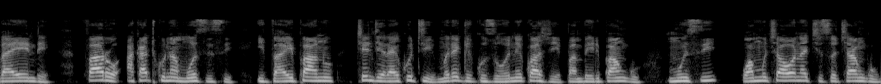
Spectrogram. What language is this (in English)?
Shona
